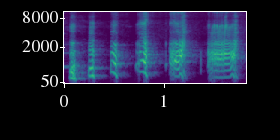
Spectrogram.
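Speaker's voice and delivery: high-pitched burst of laughter; real high laugh. Real, not acted. Teller cracking up at his neighbor's remark, high helpless laugh. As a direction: crack up in high, rapid cackles.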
